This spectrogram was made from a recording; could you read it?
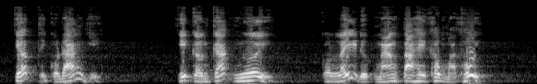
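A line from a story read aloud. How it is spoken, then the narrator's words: Angry, through gritted teeth. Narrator (Vietnamese): Trần Lâm tức giận nghiến răng nói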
